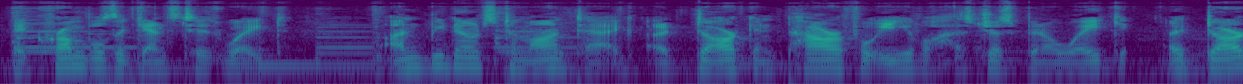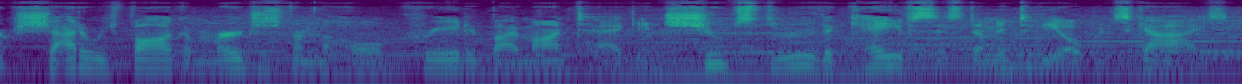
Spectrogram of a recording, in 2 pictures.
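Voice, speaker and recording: A man's voice: mid-range voice, moderate pace, music in the background. A man presenting and narrating his own amateur audio drama, in storybook style with informal announcements.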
